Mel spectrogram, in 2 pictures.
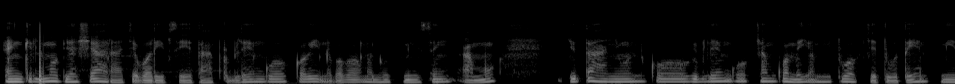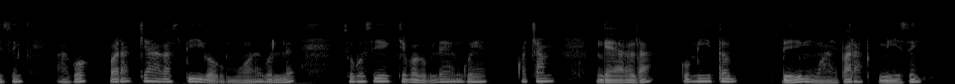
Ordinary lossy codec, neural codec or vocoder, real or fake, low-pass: none; none; real; none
